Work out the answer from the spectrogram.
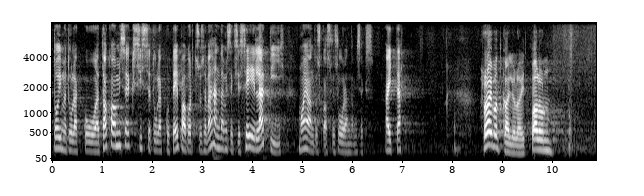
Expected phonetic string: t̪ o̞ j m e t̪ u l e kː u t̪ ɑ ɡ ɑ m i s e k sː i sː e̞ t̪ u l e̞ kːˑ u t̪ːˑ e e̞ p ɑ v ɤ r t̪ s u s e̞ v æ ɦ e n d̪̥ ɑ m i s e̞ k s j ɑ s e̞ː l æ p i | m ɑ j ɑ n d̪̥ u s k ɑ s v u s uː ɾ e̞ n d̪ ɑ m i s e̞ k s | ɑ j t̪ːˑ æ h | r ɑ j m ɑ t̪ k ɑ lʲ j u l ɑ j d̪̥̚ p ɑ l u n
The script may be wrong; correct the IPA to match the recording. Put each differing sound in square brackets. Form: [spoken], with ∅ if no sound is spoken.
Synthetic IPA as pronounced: t̪ o̞ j m e t̪ u l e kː u t̪ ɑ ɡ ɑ m i s e k sː i sː e̞ t̪ u l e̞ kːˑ u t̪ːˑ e e̞ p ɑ v ɤ r t̪ s u s e̞ v æ ɦ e n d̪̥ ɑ m i s e̞ k s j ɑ s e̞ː l æ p i | m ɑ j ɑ n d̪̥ u s k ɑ s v u s uː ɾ e̞ n d̪ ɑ m i s e̞ k s | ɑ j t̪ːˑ æ h | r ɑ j m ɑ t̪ k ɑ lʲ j u l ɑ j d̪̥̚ p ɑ l u n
